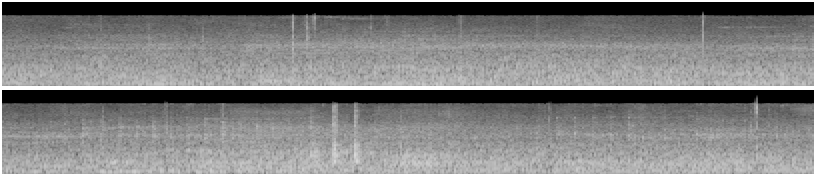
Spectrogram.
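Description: Steady background noise of a large indoor exhibition hall, with a few sharp clicks or knocks, the loudest a quick pair about seven seconds in.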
